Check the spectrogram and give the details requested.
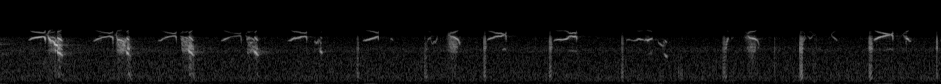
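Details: Nestling lesser spotted eagle, Estonia, guarding food against an adult at the nest in July 2012; long run of thin, sharp squeals and yelps, irregular, about ninety a minute, loudest near the start.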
